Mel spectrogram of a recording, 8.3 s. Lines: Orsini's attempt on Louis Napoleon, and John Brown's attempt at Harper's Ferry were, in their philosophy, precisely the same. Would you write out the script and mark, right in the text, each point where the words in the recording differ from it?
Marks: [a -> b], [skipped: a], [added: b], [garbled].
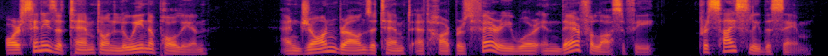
Orsini's attempt on Louis Napoleon, and John Brown's attempt at Harper's Ferry were, in their philosophy, precisely the same.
